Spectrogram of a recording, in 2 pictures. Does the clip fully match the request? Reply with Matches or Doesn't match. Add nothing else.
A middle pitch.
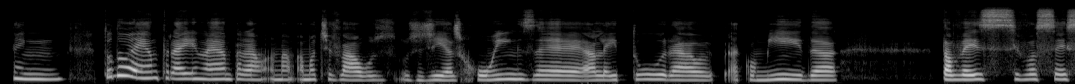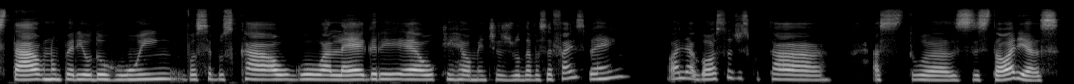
Doesn't match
